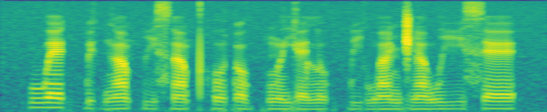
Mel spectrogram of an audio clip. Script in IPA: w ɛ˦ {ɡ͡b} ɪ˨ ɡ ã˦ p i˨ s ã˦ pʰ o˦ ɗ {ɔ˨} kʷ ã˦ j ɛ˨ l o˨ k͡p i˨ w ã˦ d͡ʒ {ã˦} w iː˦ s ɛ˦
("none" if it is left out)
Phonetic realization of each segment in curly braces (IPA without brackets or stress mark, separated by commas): k͡p, ɔ˨, ã˦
